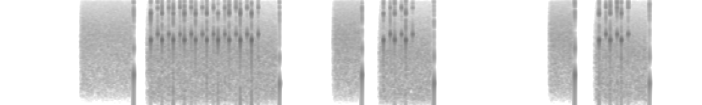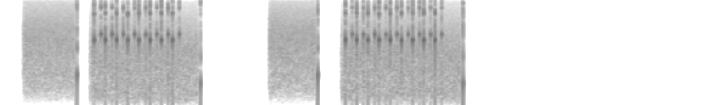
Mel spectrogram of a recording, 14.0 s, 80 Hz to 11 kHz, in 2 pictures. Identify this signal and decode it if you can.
Pulse dialling, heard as a rotary dial, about 9 pulses a second. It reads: 0 3 3 8 9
